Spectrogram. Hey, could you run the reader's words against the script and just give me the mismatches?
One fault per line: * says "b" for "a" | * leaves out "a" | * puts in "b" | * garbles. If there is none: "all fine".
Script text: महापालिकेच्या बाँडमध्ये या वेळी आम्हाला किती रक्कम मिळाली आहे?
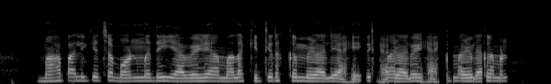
* garbles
